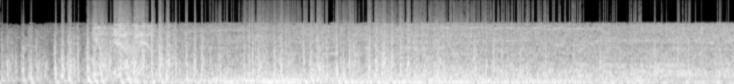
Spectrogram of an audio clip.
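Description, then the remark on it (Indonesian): Loud, steady clatter of horse hooves clip-clopping on hard ground for the whole stretch, a brisk rapid rhythm as several horses are ridden toward the royal city of Majapahit, with a low rumble beneath. “Sebentar kemudian mereka sudah berkuda menuju kota Raja Majapahit.”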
